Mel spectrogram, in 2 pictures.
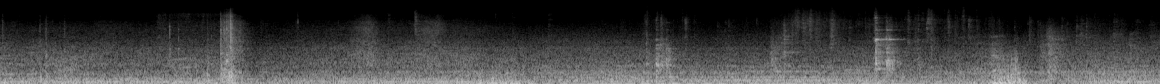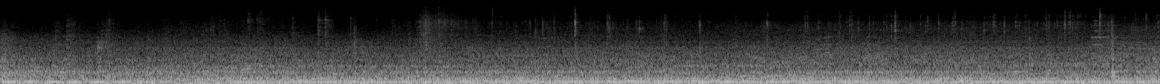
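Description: Metal utensils clink against steel containers.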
